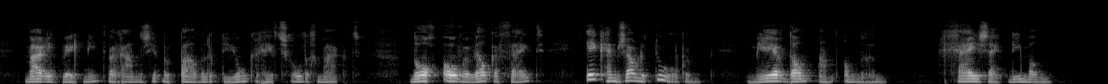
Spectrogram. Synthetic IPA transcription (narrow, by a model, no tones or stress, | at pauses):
maːɾɪkʋejtnitʋaːraːnzɪχbəpaːlˠdələɡ̚dəjoŋkəɹɦejftsχʏlˠdəχəmaːkt | nɔχowvəɹʋɛlˠkəfɛjt | ɪkɦɛmzɑwdəturupən | mɪːɹdɑnaːnɑndərən | χɛjzɛjt̚dimɑn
